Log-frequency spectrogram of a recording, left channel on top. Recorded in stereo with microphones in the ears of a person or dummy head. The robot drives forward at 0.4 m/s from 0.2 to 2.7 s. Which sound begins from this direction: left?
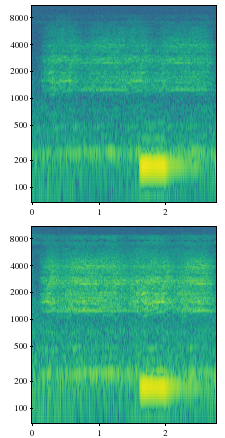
A phone buzzing, at 1.6 s.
